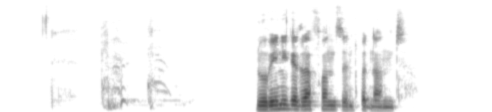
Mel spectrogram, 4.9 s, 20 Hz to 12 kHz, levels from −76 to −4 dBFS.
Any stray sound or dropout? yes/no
yes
